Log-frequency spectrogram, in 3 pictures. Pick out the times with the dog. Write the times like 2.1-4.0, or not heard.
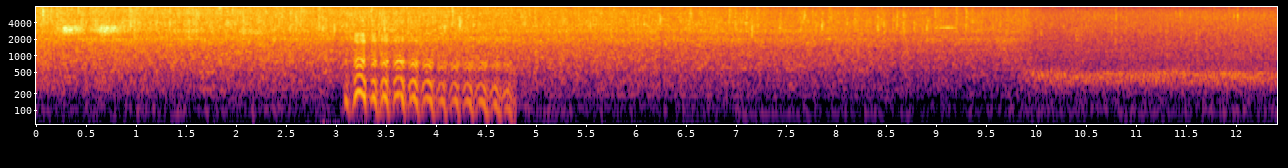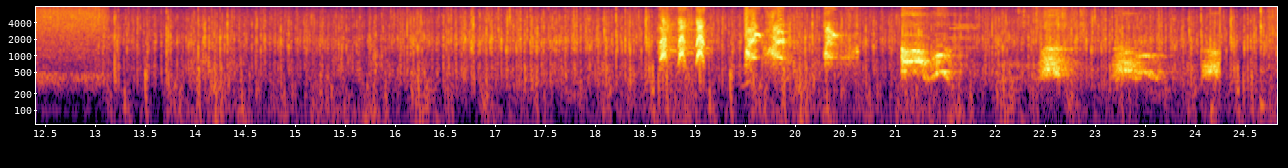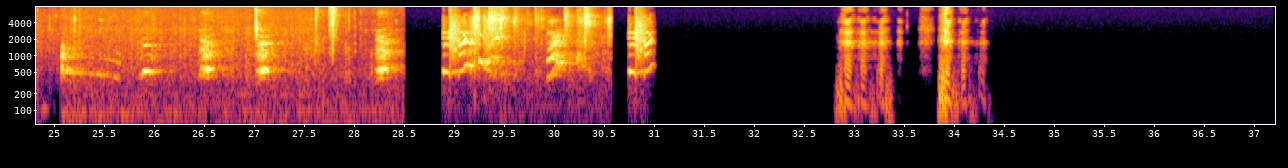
19.5-31.1.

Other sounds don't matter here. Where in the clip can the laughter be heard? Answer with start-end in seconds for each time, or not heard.
2.9-4.8, 18.6-19.1, 32.8-34.4.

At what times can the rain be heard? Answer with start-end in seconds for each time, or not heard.
0.0-27.9.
